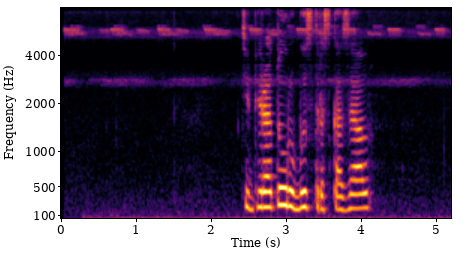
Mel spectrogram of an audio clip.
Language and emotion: Russian, angry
